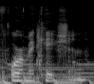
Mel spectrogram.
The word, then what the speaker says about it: formication: But if you do, don't mess up the pronunciation of the word formication, which is the sensation of bugs crawling on the body. If you mistake the M for an N in that first syllable, you'll have a lot of explaining to do.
